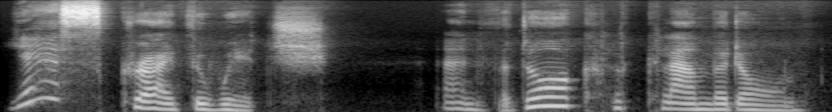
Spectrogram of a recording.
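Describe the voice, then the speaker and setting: Slow, expressive woman reading aloud. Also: fairly low pitch. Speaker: storybook reader. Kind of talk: children's picture book read-aloud.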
